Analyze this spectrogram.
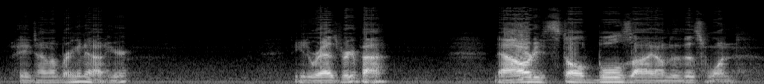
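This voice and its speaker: A man talks in a very deep, low voice that is somewhat breathy, with ordinary pitch variation. His pace is fairly quick, broken by long, frequent pauses. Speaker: software tutorial maker. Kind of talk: screen-recorded tech tutorial narration. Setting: separately recorded voiceover. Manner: casual.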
